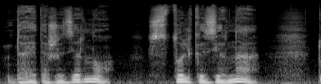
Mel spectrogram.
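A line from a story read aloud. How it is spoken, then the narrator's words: Whispered. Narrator (Russian): Луиза прошептала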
